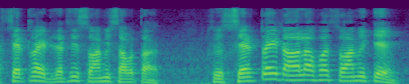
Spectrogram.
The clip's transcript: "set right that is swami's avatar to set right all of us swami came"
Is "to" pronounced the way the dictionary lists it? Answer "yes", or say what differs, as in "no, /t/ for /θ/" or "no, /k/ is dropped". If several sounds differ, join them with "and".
no, /s/ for /t/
